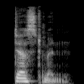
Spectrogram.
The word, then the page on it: wingman: American English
